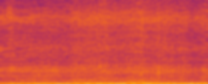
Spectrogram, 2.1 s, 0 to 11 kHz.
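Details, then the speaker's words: 2016 Hyundai Starex H1 2.5 CRDi D4CB diesel, automatic, rear-drive, test drive after timing and hydraulic lifter replacement for knock; steady low drone pulling evenly on throttle, no knocks or misses, responds pleasantly. "Так приятно набирает так она откликается на ГАЗ"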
